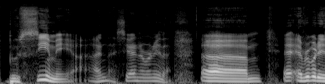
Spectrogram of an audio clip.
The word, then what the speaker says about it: Buscemi: Everybody is very suspicious of everybody else, and everybody is very eager I just got told I mispronounced. It's Buscemi.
